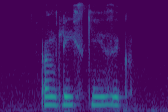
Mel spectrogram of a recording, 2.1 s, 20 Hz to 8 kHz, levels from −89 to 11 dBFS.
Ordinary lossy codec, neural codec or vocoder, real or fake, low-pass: Opus, 16 kbps; none; real; 7.2 kHz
